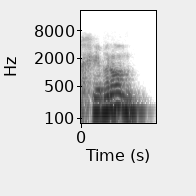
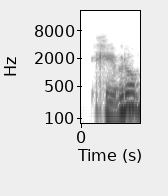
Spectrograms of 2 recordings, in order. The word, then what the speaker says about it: Hebrón: Murió en Kiriat Arbá, que es Jebrón. Hebrón o Hebrón, lo mismo. Eh, más bien hay que pronunciar Hebrón porque esa h se pronuncia.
